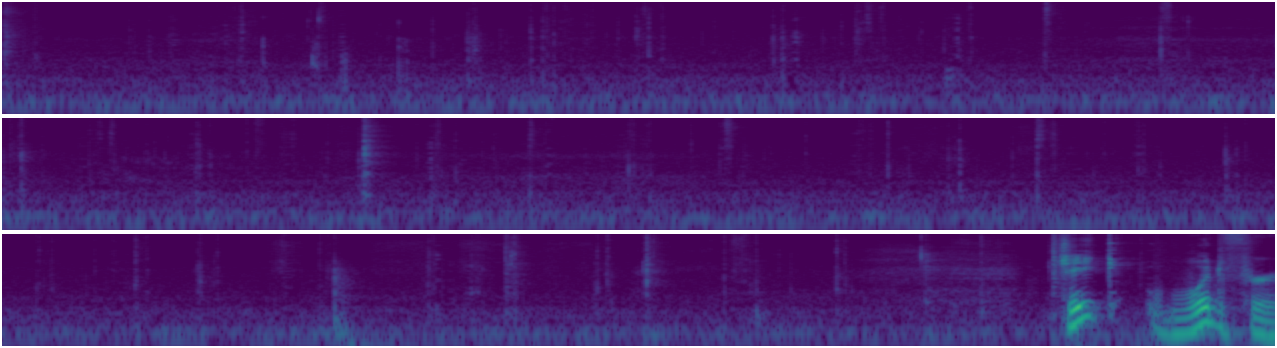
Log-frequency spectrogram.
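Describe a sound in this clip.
Trading cards flick and slide against each other as they are shuffled through by hand.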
